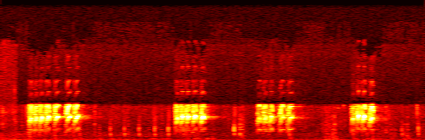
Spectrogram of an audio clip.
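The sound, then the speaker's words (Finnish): A small grey-brown bird with pale underparts calls in a wintry forest setting: four bursts of rapid, high-pitched chattering notes, faint, with brief gaps between them. “Tämän äänen kuulee todennäköisemmin metsässä, tosin näin talvella lintu voi myös uskaltautua pihaan metsän läheiselle ruokintapaikalle.”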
